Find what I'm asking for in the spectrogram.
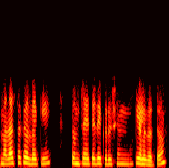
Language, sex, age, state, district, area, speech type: Marathi, female, 18-30, Maharashtra, Satara, rural, conversation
